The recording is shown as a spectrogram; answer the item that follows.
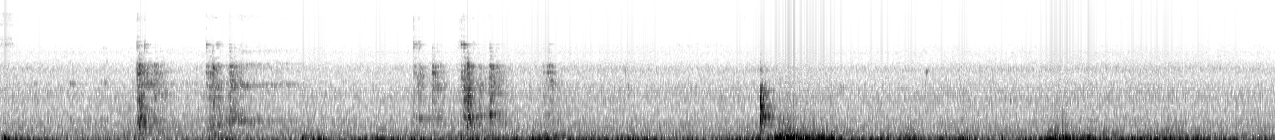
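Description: Wind buffeting the microphone in uneven gusts, with a few light clicks and clinks scattered through it.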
